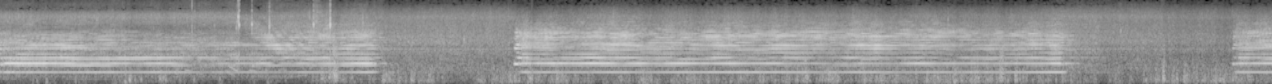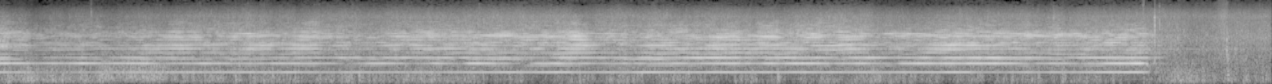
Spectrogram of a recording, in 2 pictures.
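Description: Vessels' horns in the harbour sounding three long blasts, several pitches together like a chord, with short gaps between, blown as a salute for a funeral.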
